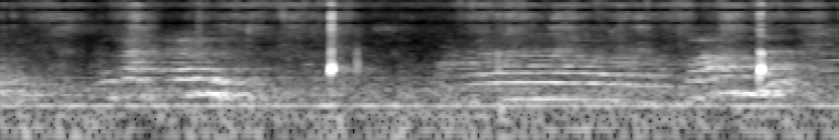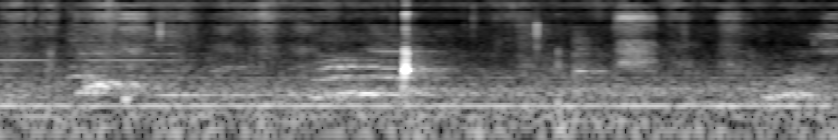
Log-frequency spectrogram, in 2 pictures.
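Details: Two-month-old baby girl with hiccups during an eye exercise: three sharp, brief hiccup clicks about two seconds apart, with a soft adult voice and baby sounds between them.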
